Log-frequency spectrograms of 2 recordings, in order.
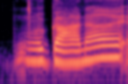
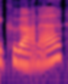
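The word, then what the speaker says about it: Xugana: Well, actually in Bushman language, it's Kugana. And there's like a little click on the X, but I'm still working on my pronunciation of that. But they encourage tourists to just say Kugana.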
